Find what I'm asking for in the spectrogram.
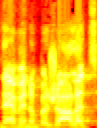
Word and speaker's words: Nevena Bazalac: So my full name is Nevena Bazalac.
